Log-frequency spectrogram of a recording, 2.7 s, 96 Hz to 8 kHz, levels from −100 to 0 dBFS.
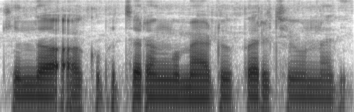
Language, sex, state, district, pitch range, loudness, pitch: Telugu, male, Telangana, Mahabubabad, 85-90 Hz, -19 LUFS, 90 Hz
